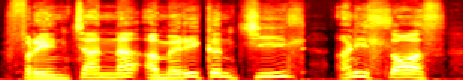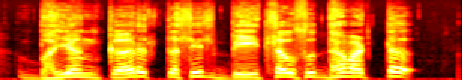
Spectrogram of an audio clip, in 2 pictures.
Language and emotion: Marathi, disgusted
